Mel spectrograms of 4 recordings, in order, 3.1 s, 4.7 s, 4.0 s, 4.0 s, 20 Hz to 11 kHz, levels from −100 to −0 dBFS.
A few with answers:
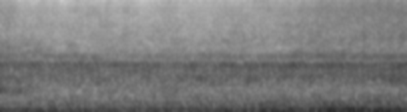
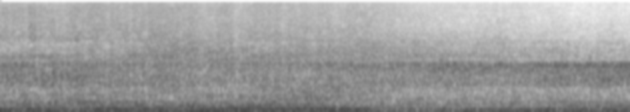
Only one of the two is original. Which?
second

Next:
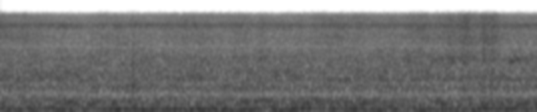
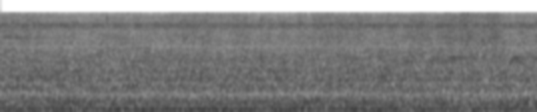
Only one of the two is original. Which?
second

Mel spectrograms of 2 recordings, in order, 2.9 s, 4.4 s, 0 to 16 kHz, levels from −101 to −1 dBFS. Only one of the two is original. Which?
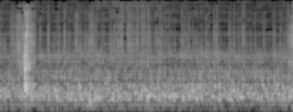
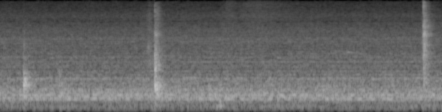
second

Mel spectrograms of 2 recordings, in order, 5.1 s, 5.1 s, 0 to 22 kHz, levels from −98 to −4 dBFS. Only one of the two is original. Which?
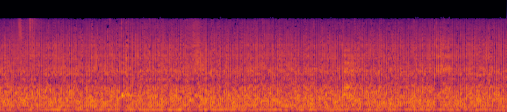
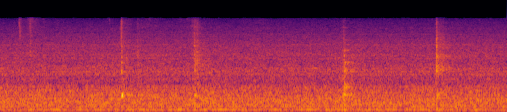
second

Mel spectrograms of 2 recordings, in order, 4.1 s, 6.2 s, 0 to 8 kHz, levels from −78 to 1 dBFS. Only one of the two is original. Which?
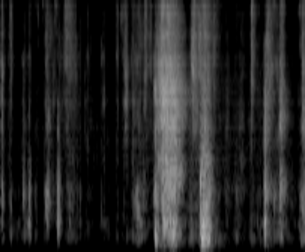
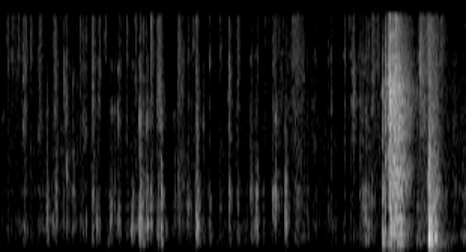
second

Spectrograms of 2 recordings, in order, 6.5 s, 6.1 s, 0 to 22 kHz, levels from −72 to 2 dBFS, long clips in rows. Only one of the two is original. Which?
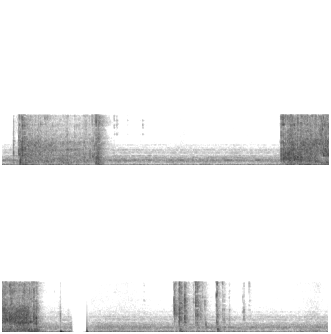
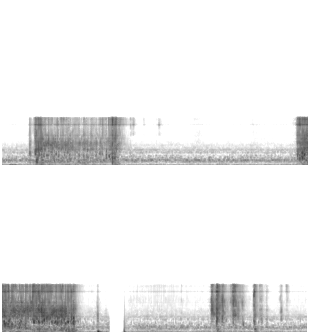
first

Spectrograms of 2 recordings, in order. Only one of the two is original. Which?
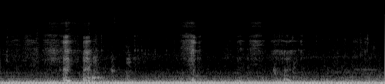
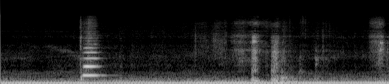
first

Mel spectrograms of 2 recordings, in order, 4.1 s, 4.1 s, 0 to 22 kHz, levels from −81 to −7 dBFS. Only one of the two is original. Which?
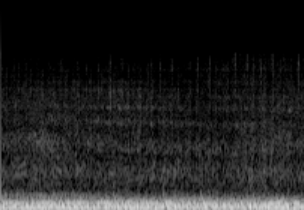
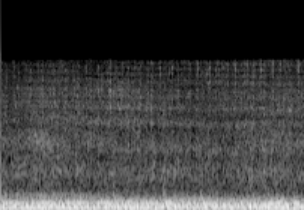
second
